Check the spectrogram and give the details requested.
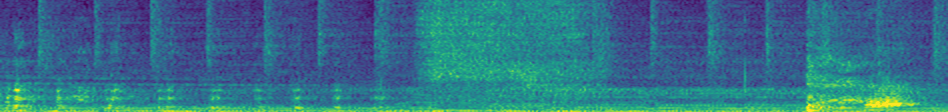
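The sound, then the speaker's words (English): A small cough: a soft breathy burst followed a moment later by a second short, rough cough, with a low background hum and no talking. “they do a little cough.”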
